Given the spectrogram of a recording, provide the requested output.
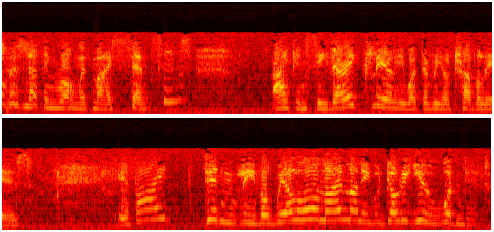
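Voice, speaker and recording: A woman's high-pitched voice with very wide pitch swings, moderate pace and long, frequent pauses, over noticeable background noise. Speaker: wealthy wife character in a radio drama. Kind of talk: old-time radio drama dialogue.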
